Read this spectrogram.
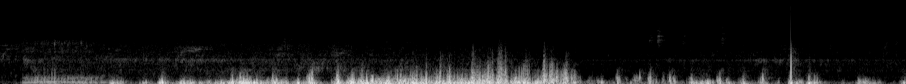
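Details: Loud, low, rattling snore with a fluttering vibration, fading into shorter irregular snorts; snoring.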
